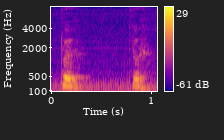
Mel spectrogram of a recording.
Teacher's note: 또 다시 불 비읍 발음이 잘 안 되는 거예요 왜 그러냐면 브 발음이 안 울림 소리이며 파열음에 속해요 브브 그니까 터지면서 나는 소리라는 뜻이에요 그래서 잘 발음하기가 힘든 거예요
